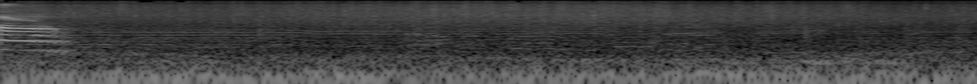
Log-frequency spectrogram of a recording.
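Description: A cat meows once in a video game, a short, high call at the very start over a low, steady background rumble, then only the quiet ambience continues.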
